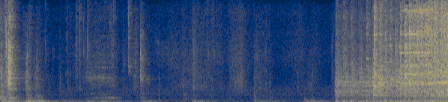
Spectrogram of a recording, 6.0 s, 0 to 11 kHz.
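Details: Bandsaw sawmill cutting 3/4-inch by 6-inch pine boards after the blade was refitted; lubricant mix cut back after too much Pine-Sol made it jump off. Handling noise, then a steady even blade hiss with no slap or chatter; blade stays on, cuts normally.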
